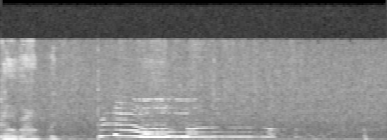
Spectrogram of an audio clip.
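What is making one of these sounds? A young girl sings a short drawn-out note.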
